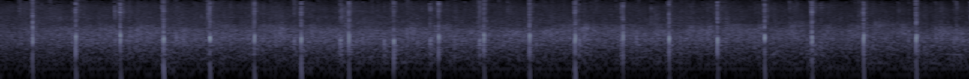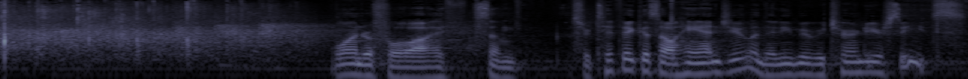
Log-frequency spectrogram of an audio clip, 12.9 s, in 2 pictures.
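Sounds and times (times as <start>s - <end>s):
person clapping steadily: 0.0s - 8.5s
congregation applauding to welcome a family: 0.0s - 8.7s
speech: 8.7s - 12.9s.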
